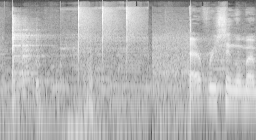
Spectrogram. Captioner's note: pot clanking; burner clicking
